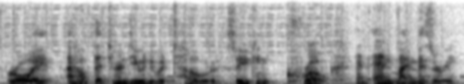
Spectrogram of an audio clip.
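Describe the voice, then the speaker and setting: A man's voice: medium pitch, normal speed, close to an everyday voice. A man playing a nagging, sarcastic, incredulous sidekick to a reckless companion in a comic radio play.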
